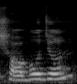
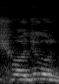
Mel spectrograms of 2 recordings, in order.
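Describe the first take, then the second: First: সবজন with the ব sounded, louder; wrong pronunciation. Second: স্বজন said as shojon, ব silent; correct pronunciation. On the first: Teacher shows the wrong way: সবজন with a b. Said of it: "মানে ব এর উচ্চারণ কি করি?". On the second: Teacher models the right way: স্বজন as shojon. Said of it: "তাহলে আমরা কি বলি?". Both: Shown as a demonstration.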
